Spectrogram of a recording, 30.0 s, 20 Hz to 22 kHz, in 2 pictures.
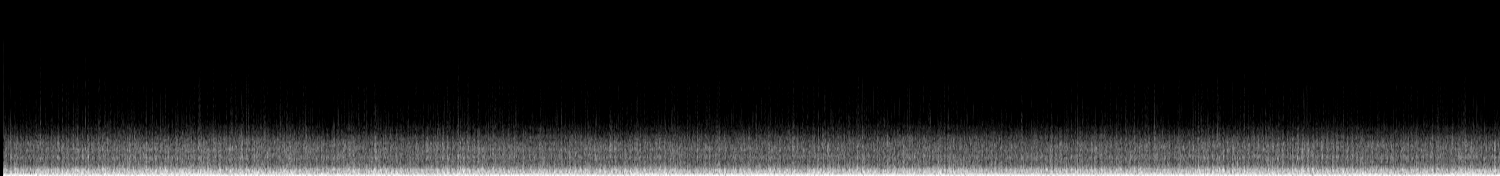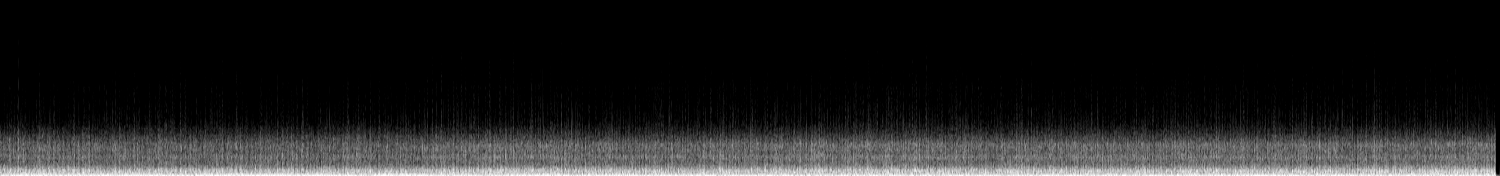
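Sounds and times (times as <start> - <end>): propeller plane engine drone: 0.0 - 30.0.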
